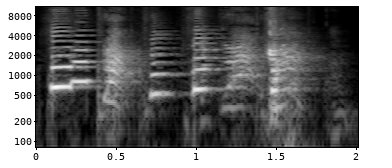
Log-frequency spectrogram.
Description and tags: Playing and yelling on the alto sax.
